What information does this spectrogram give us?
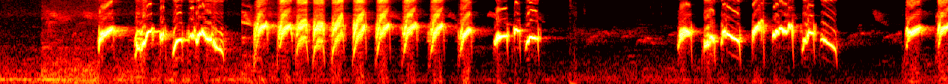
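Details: Red-whiskered bulbul giving morning song to provoke other birds to sing: rapid strings of bright, slurred notes, about a dozen in quick rhythm, a short break, then another fast warbled run.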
